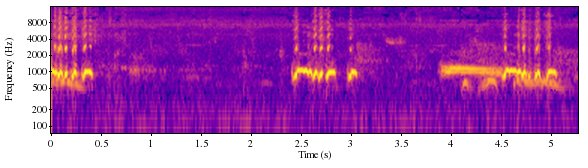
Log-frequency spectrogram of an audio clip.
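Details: Zebra dove delivering three short rippling coo phrases of quick staccato notes, separated by quiet pauses, with a fainter, lower overlapping coo under the last phrase.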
